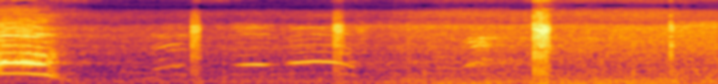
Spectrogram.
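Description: Outdoor shouting: a loud shouted word cuts off at the start, then short, fainter shouted voices, and a single sharp crack near the end.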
